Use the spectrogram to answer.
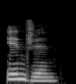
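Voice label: "injun", British English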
